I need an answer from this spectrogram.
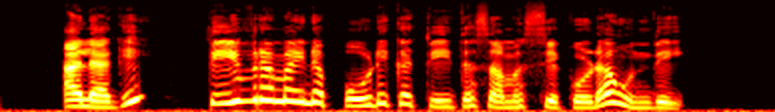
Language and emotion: Telugu, neutral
